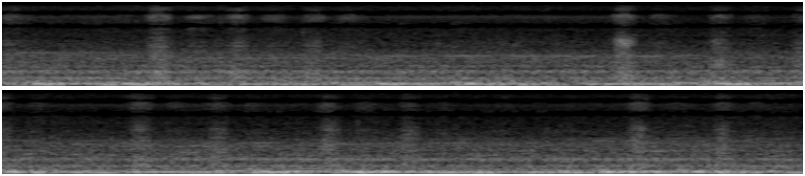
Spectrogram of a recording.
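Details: Buzzing of honey bees kept in a double-decker beehive for honey farming: a thick, low steady hum, with scattered clicks and a faint thin tone in the background.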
